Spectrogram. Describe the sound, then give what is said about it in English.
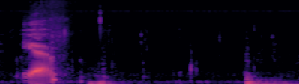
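A wet gulp of someone swallowing a drink right up against the microphone, followed by a couple of soft, low mouth and throat thumps in an otherwise quiet space. “Oh, I just heard you swallowing the microphone.”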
